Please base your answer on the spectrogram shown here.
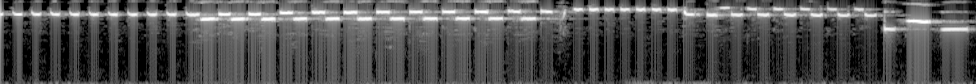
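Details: Canary (Serinus canaria) tutor song, meant for all young canaries to learn from: high, rapid trills of repeated notes, switching every second or so to a new phrase, some sweeping, some rolling lower near the end.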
